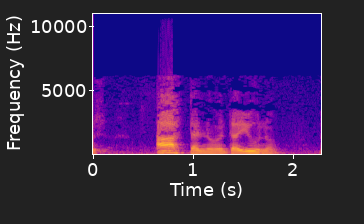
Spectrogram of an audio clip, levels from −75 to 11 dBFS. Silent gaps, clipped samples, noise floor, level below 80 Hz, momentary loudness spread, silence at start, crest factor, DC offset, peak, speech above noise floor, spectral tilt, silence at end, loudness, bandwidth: none; 0.5%; -36 dBFS; -42 dBFS; 11 LU; 0 s; 12 dB; under 0.1%; 0 dBFS; 26 dB; -7.5 dB/octave; 0.4 s; -11 LUFS; 8.2 kHz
